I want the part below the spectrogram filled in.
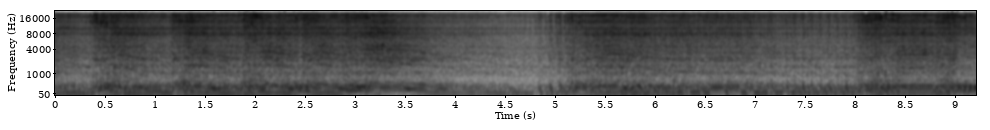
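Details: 2005 Yamaha TTR 125, cheap rebuild project with oil checked, after kick-starting: a small single thumping steadily with a few throttle blips, revs picking up and settling cleanly. Bike runs fine.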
